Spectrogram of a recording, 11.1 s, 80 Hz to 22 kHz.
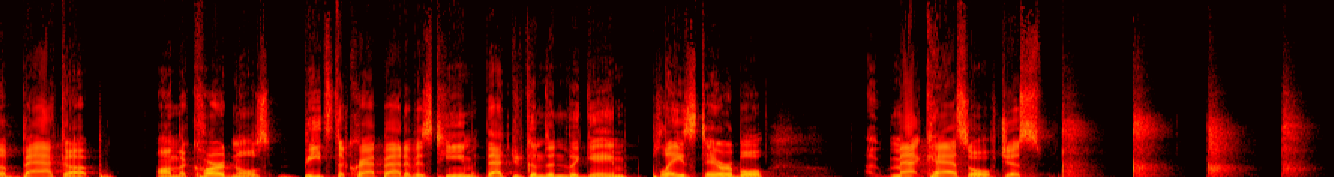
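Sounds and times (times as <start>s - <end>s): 
speech: 0.0s - 6.6s, 7.2s - 9.6s
slow hand claps from a single person: 8.8s - 11.1s.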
